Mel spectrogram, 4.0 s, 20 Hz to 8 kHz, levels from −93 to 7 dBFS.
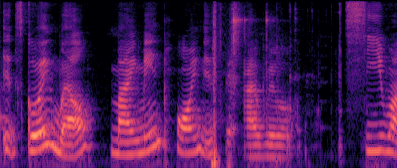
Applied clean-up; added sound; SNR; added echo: neural mask model RNNoise.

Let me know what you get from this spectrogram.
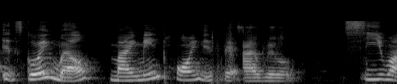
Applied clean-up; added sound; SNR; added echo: neural separator model SepFormer DNS4.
